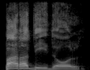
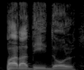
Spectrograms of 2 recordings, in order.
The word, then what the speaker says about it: paradiddle: Semplicemente sopra l'esercizio pronunciamo il suo nome. Così. Pa-ra-di-dol.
